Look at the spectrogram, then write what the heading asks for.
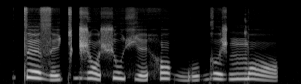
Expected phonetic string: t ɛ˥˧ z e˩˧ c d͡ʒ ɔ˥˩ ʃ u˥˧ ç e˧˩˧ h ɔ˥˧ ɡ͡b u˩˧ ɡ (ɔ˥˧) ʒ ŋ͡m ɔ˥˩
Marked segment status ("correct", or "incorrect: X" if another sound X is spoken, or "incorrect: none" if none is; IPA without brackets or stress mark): incorrect: ɤ˥˧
